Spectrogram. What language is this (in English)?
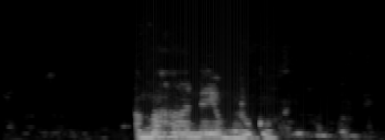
Kinyarwanda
